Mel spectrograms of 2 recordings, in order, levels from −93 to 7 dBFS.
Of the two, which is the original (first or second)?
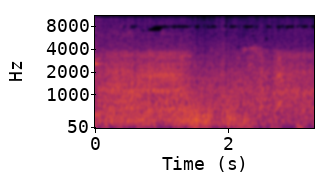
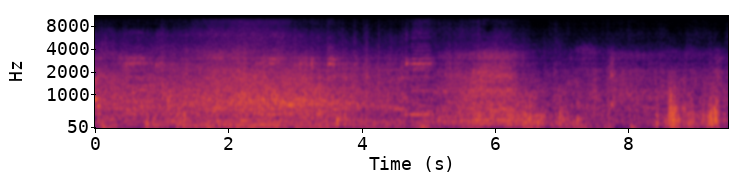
first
